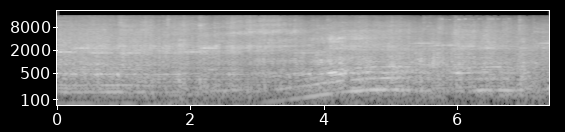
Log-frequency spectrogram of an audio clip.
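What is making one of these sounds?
A crowd chatters outdoors in the background.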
